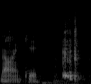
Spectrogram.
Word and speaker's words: Nike: like that came out and said it's actually pronounced Nike they really yeah from being in the industry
